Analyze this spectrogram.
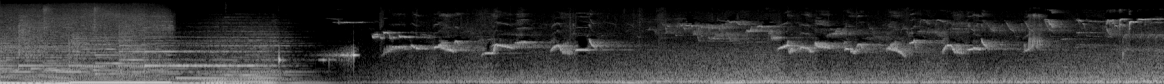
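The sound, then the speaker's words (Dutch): Birdsong from a blackbird, robin and woodpecker starts after a few seconds of denser, louder sound. Many quick chirps and whistled phrases then overlap continuously over a soft background hiss. “In haar opname horen we een trio van merel, roodborst en specht.”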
